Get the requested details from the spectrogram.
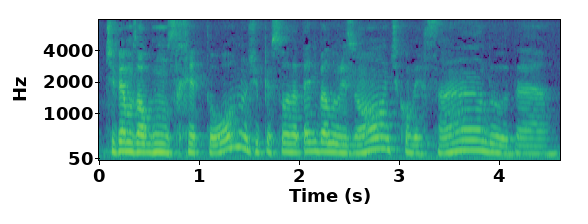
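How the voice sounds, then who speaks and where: A woman's voice: fairly low pitch, normal speed, warm tone, roomy sound. A Brazilian woman co-hosting a casual podcast, chatting and thinking aloud with frequent restarts. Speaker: podcast co-host.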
